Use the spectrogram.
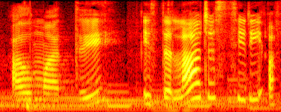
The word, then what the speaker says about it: Almaty: maybe a little bit lost on Marty or better pronounce Almaty is the largest city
